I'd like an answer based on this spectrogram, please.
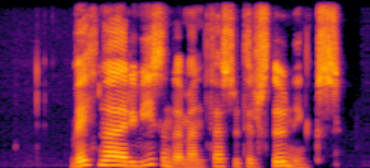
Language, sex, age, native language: Icelandic, female, 30-39, Icelandic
